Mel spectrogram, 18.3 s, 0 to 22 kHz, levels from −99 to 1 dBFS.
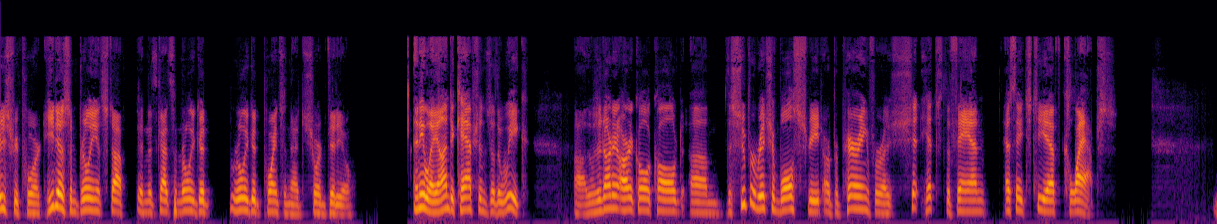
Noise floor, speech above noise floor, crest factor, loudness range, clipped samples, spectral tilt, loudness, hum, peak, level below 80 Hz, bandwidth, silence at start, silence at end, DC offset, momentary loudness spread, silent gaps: -69 dBFS; 43 dB; 20 dB; 4 LU; under 0.1%; -5.5 dB/octave; -26 LUFS; none; -6 dBFS; -74 dBFS; 12.5 kHz; 0 s; 0 s; under 0.1%; 12 LU; 5.44-5.49 s, 5.66-6.11 s, 16.78-16.90 s, 17.01-17.20 s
